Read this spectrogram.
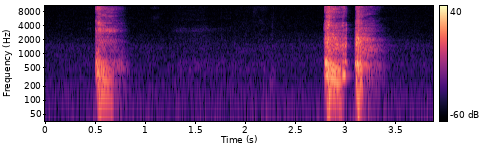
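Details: Female coughing: one cough, a pause, then two quick coughs in close succession; dry, short coughs.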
